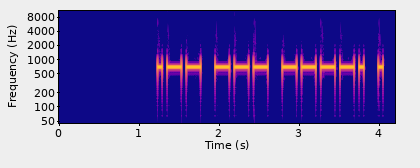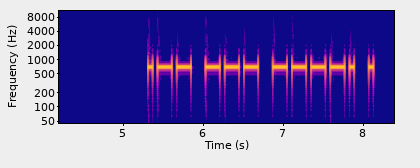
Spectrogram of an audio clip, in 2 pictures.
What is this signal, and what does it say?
Morse code, heard as a keyed tone, about 20 wpm, 700 Hz. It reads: WO9E WO9E
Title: USA Call Signs - 4 Characters - Repeated 2x - 20wpm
